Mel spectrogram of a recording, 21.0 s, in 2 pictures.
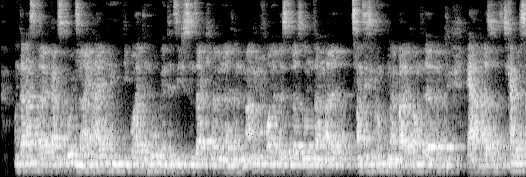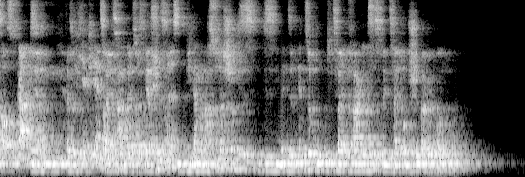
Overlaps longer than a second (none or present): present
